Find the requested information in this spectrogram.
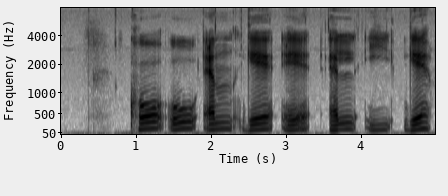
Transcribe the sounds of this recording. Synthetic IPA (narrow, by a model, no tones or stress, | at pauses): kʰoːʔuːʔɛ̰nɡeːʔḛːʔɛliːɡeː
